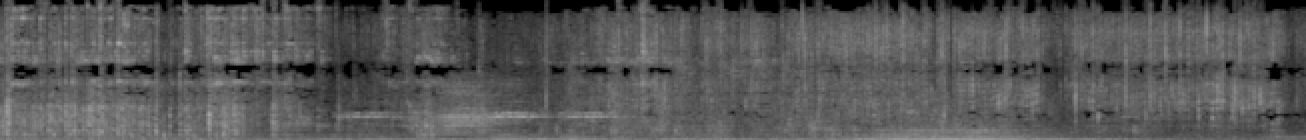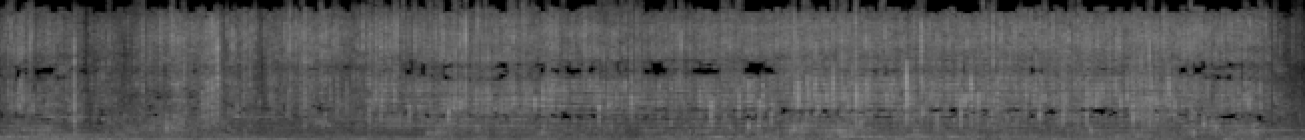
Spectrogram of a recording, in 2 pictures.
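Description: Water spraying from a garden hose, fanned out by a thumb over its end, splashing onto a wet dog's coat and the brick paving. It runs steadily and swells louder for a moment about five to six seconds in.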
